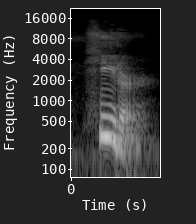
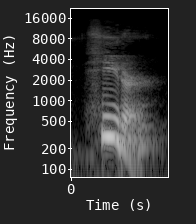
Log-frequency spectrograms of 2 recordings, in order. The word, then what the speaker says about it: heater: when you pronounce heater make sure to emphasize the first first syllable heater heater okay the next category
